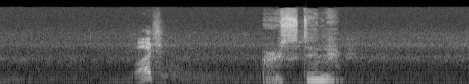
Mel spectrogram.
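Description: A man exclaims in surprise.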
